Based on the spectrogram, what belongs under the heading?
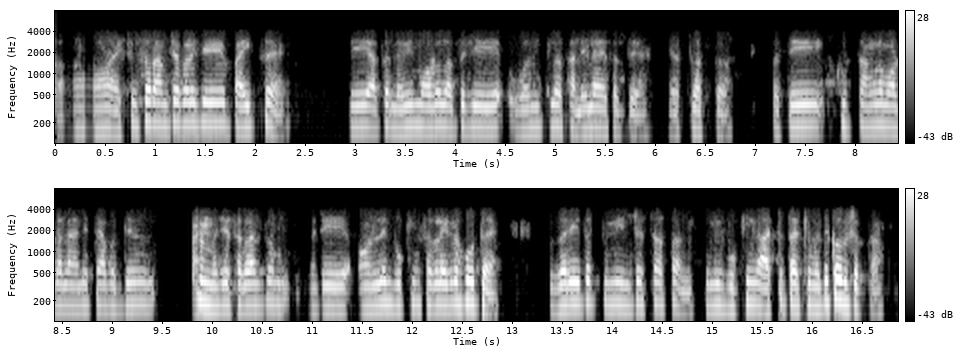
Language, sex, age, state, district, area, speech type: Marathi, male, 18-30, Maharashtra, Akola, rural, conversation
